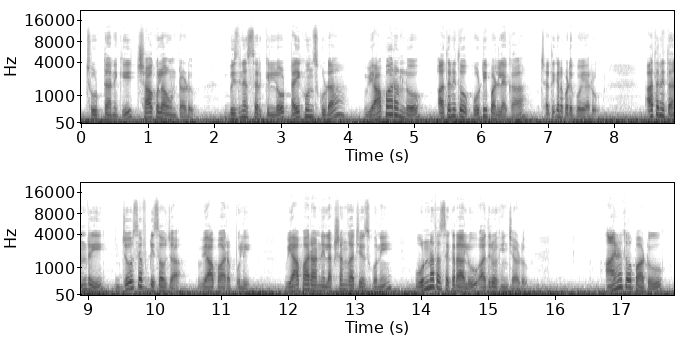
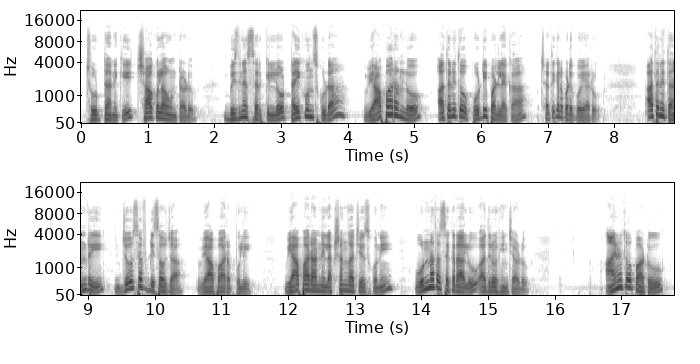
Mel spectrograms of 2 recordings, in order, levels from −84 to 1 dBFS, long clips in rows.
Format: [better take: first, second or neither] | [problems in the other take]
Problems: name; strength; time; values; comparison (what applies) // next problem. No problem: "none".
second | low rumble; noticeable; throughout; 20 dB below the speech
